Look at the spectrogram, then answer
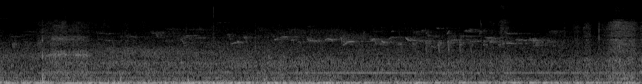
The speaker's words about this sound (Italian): adesso cammino in mezzo a questo parco bellissimo sentite gli uccellini mamma mia che meraviglia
